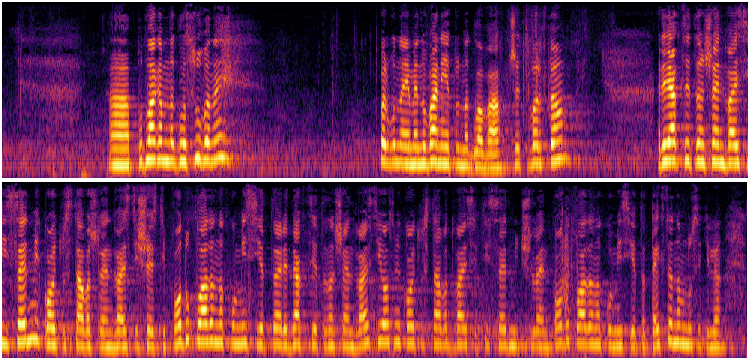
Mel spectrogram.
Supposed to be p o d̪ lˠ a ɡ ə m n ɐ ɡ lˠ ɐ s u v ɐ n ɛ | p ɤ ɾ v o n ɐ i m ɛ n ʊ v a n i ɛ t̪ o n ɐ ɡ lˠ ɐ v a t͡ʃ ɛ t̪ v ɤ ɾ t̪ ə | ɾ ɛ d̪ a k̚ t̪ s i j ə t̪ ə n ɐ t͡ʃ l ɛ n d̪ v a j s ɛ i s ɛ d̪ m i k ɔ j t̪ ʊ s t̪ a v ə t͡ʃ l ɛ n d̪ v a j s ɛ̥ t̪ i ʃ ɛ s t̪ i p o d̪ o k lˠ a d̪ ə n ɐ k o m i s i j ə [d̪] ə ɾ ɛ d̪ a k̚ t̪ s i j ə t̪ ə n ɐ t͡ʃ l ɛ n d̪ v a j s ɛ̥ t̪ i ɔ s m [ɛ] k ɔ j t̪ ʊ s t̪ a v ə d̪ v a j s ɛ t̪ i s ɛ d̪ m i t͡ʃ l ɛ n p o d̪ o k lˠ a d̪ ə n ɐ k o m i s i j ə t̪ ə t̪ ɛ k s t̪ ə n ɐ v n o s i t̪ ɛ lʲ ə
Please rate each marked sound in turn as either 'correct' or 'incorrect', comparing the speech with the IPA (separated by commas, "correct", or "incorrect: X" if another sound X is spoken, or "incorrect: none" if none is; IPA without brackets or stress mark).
incorrect: t̪, incorrect: i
